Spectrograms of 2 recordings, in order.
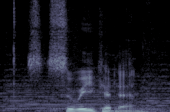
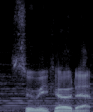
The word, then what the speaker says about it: Suikoden: Suikoden Like Suicune. Suikoden. I mean, I always I never pronounced the E at all.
